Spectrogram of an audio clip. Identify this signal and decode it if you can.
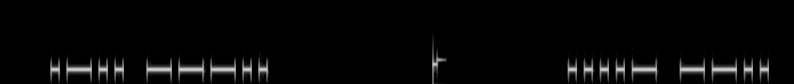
Morse code, heard as a keyed tone, about 15 wpm, 700 Hz. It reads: L 8 4 Z
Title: Single-Letter Single-Number 15wpm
